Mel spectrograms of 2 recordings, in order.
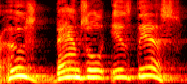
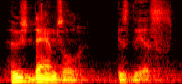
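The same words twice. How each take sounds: First: Drawn-out wondering question, a touch higher; lightly voiced admiring Boaz; smitten Boaz, slow. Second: Low, soft, trailing question; quiet awed Boaz; hushed wonder. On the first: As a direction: let Boaz marvel at her slowly. Preacher repeats Boaz's line. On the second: Acted. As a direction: say it almost to yourself, falling away. Preacher repeats line hushed.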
